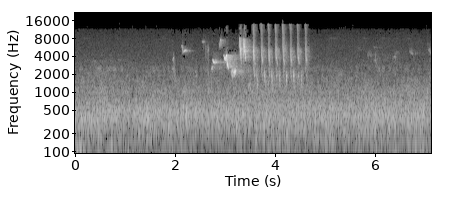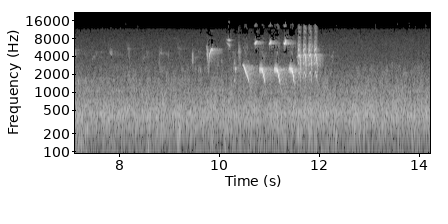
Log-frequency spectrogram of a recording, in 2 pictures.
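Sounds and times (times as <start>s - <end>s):
common nightingale singing: 2.2s - 4.7s, 9.8s - 12.1s.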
